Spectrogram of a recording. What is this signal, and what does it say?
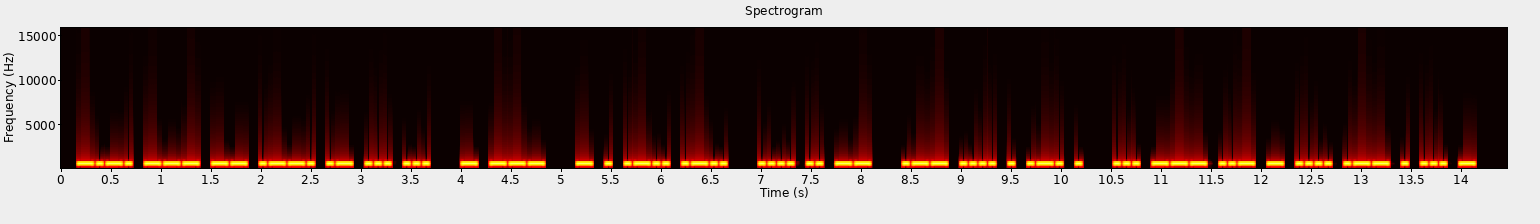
Morse code, heard as a keyed tone, about 25 wpm, 600 Hz. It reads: COMPASS TO TELL HIM WHERE SOUTHWEST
